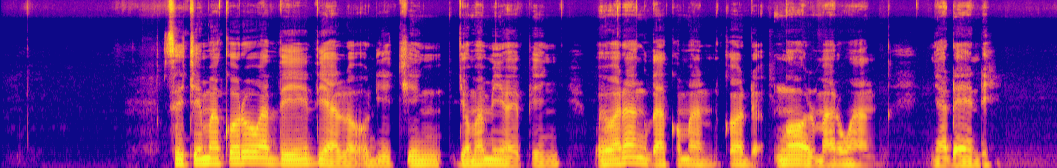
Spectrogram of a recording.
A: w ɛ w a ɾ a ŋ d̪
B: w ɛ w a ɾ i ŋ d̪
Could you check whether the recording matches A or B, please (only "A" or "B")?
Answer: A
